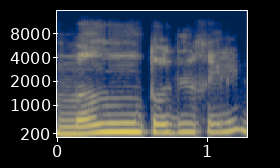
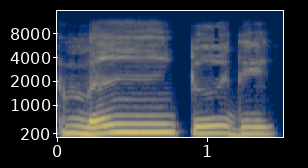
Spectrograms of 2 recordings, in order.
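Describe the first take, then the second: First: "मन" said heavy and loud, slow; "मन" made thick and heavy, the wrong way; "मन" said wrongly heavy; wrong heavy man. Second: "मन" kept light, slow; "मन तुद-" said light, tongue tip forward; "मन" light, with no heaviness; light man. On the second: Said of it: "heaviness create नहीं होगी". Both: Shown as a demonstration.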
